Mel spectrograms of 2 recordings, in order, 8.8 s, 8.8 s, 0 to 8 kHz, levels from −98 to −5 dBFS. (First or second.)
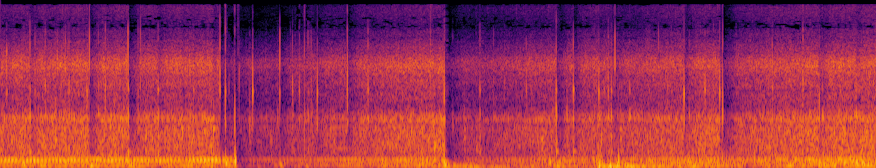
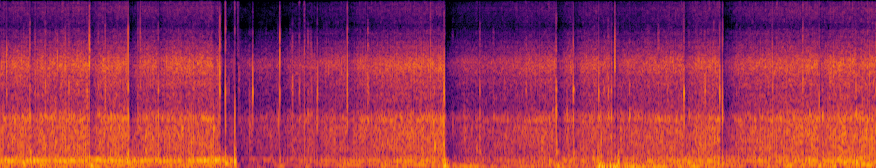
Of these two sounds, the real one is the first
